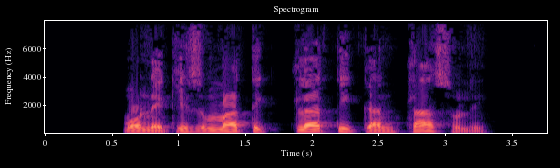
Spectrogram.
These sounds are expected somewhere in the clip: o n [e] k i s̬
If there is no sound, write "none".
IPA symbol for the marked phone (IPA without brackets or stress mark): e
